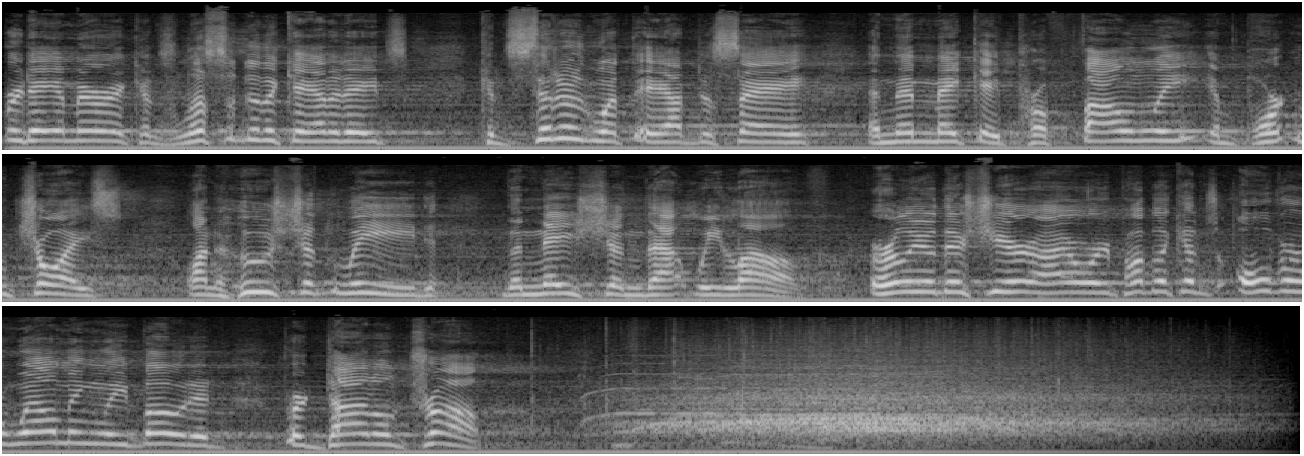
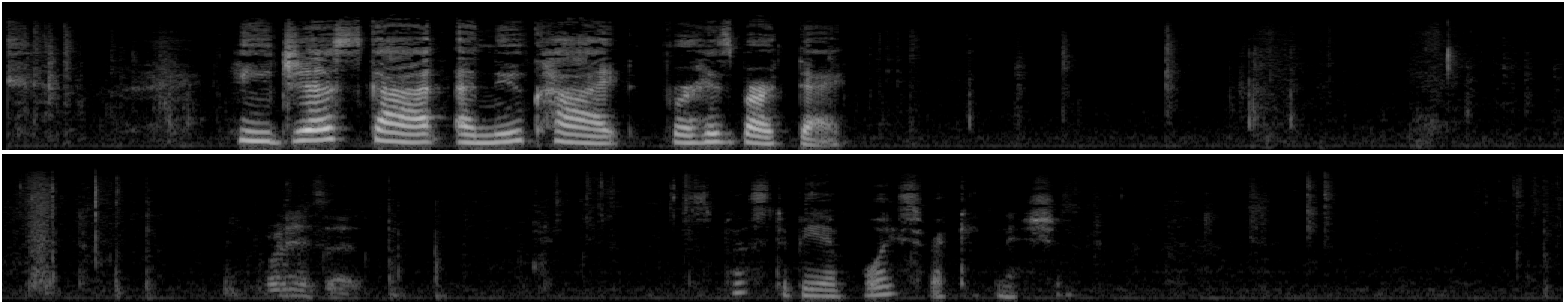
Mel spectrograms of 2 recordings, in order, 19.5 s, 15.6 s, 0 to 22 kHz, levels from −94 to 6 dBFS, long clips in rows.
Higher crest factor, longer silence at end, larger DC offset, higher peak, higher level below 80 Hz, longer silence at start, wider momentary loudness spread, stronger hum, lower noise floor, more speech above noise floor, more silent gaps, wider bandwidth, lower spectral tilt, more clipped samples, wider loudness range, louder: second, 18 dB vs 24 dB; second, 0.55 s vs 2.6 s; neither; first, -2 dBFS vs -12 dBFS; first, -36 dBFS vs -80 dBFS; about the same, 0 s vs 0.05 s; second, 13 LU vs 28 LU; neither; second, -48 dBFS vs -76 dBFS; second, 30 dB vs 45 dB; neither; first, 18 kHz vs 13.5 kHz; about the same, -4 dB/octave vs -4.5 dB/octave; neither; second, 5 LU vs 24 LU; first, -19 LUFS vs -29 LUFS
